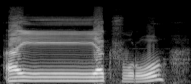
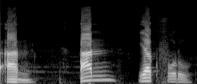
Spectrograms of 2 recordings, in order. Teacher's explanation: artinya nunnya dianggap tidak ada langsung dibaca ke ya maka sambil dimasukkan kayak dan itu yang kita namakan dengan Idgham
